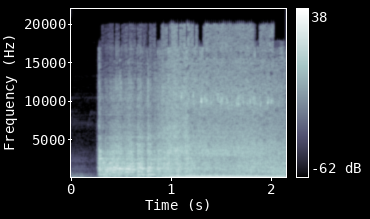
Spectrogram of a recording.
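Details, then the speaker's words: 2003 Ford F-150 with 4.6 V8 that would not crank, after bridging the two starter solenoid terminals: silence, then it turns over briefly, catches at once and settles into a steady, even rumble. Cranks and runs normally. "there you go. Cranks up and runs."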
